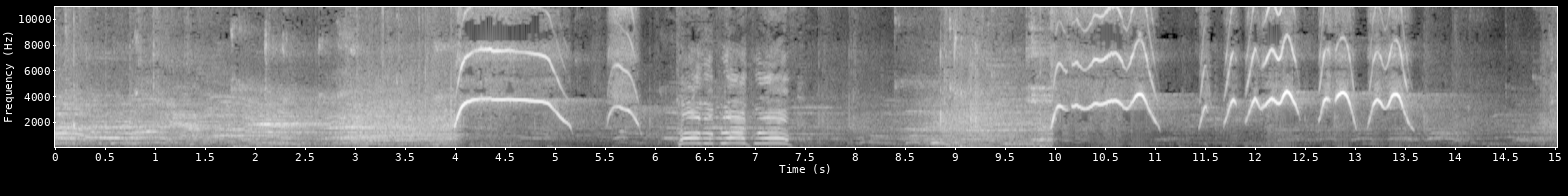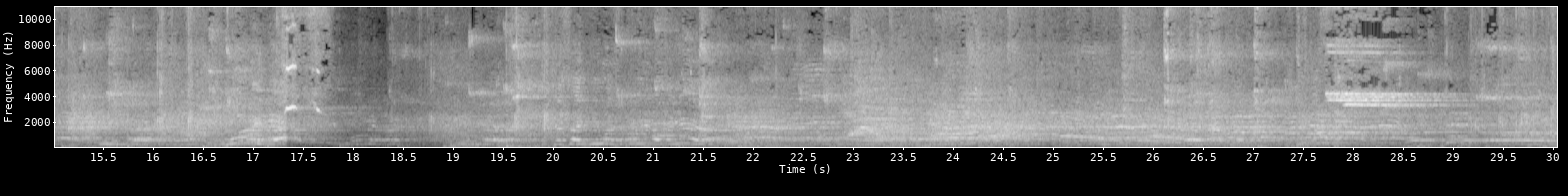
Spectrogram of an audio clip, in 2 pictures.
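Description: A basketball bouncing on the gym's hardwood floor during play, with several short high squeaks in the middle stretch, typical of sneakers on the court, over crowd chatter and shouts in a large gym.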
